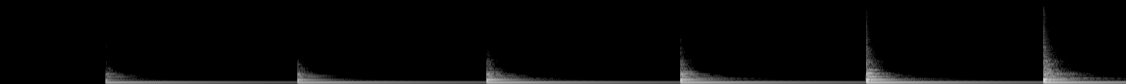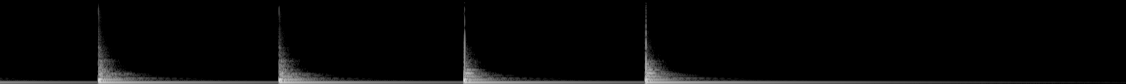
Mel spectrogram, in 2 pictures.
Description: FRAME DRUM Native American (Indian) style
素材：牛革・天然木
パキスタン製フレームドラム 音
